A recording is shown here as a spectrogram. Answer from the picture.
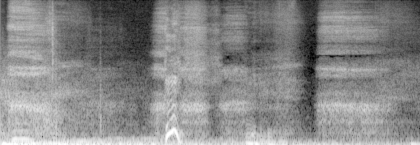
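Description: A man's short gasp a little before the middle, over a low rumble that fades away.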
